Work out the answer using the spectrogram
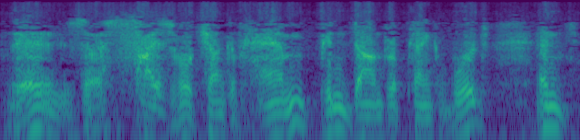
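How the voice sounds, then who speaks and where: Measured gentleman narrator and sidekick for radio drama; lively intonation, faintly noisy old recording. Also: low-pitched, creaky, dull audio, full character voice. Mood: puzzled, amazed.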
